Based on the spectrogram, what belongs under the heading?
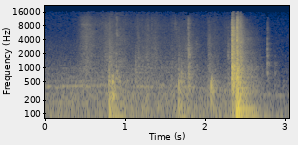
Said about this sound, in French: J'ai refermé la porte dans un geste sec.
